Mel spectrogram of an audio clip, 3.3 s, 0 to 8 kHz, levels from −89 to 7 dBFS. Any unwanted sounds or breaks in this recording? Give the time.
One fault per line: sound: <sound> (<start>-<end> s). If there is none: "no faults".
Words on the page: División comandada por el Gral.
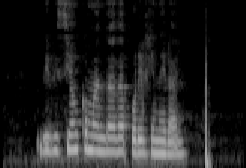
no faults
